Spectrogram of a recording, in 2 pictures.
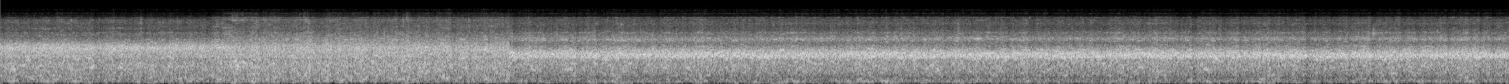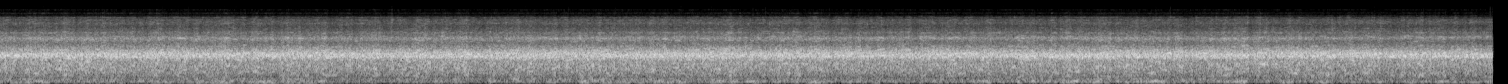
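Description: Heavy rain pouring onto a flooded road, a loud steady hiss, with vehicles driving through the standing floodwater.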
